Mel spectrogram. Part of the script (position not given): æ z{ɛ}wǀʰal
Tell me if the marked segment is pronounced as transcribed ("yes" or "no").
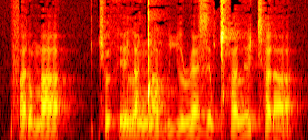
yes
